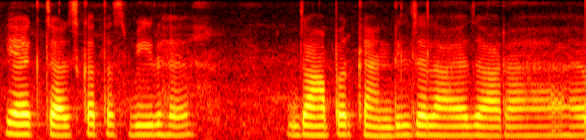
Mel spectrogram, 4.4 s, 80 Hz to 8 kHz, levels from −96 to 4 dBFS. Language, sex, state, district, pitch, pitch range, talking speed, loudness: Hindi, female, Bihar, Gaya, 195 Hz, 190-205 Hz, 175 wpm, -21 LUFS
